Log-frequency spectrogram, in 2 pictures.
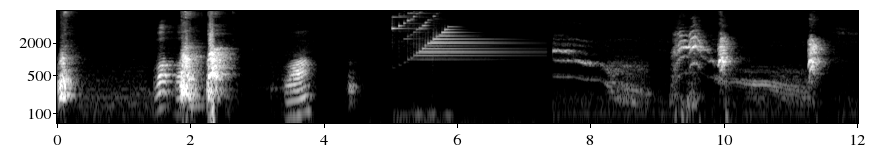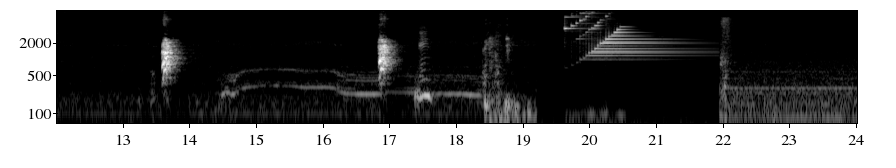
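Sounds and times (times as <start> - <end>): small dog barking: 1.8 - 2.7, 9.4 - 10.2, 11.2 - 11.6, 13.6 - 14.0, 16.8 - 17.2
rising chime jingle: 5.0 - 7.4, 19.6 - 22.0
wavering meow-like cries: 7.4 - 8.6, 9.2 - 10.3.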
